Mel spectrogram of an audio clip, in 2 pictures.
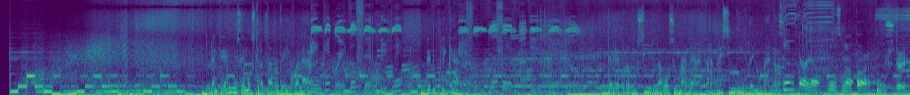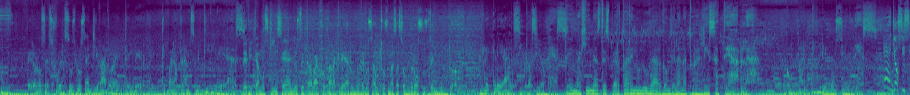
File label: spanish mexican commercial; Mexico; Mexican actor and voice over owns a fresh and versatile voice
